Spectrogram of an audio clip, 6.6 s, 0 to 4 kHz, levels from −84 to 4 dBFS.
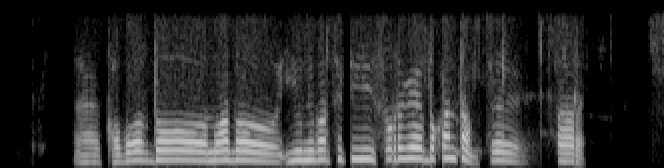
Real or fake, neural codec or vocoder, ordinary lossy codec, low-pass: real; none; none; 3.6 kHz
